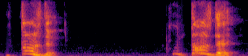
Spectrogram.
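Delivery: high, incredulous repeat; rising disbelief. Real, not acted. Mocking long snapper pick.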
